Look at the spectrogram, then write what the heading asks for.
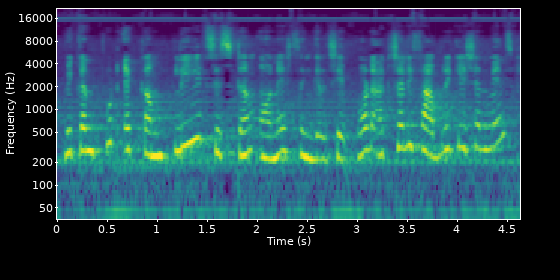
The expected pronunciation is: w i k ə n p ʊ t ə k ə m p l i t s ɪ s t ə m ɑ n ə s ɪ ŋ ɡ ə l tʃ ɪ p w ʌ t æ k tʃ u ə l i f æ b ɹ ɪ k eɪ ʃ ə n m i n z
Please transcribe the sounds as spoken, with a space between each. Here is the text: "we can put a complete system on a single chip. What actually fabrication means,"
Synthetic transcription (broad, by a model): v i k ə n p ʊ t ə k ə m p l i t s ɪ s t ə m ɑ n ə s ɪ ŋ ɡ ə l ʃ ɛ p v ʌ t æ k tʃ u ə l i f æ b ɹ ɪ k eɪ ʃ ə n m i n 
